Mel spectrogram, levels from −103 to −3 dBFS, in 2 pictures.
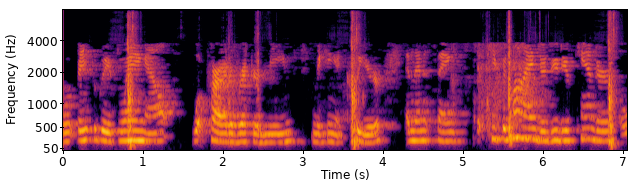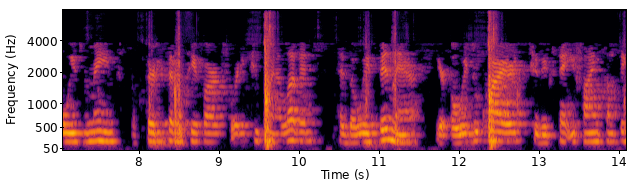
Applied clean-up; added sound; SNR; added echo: classical method Wiener filter.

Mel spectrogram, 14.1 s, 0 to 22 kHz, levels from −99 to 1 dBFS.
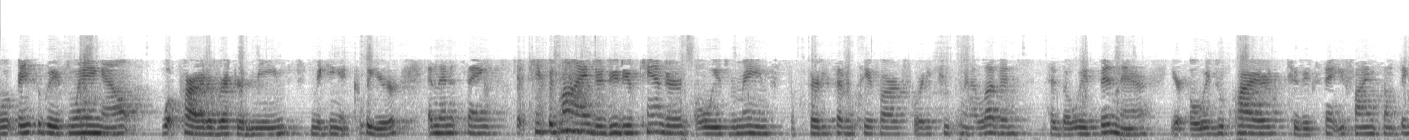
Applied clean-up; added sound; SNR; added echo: neural separator model SepFormer DNS4.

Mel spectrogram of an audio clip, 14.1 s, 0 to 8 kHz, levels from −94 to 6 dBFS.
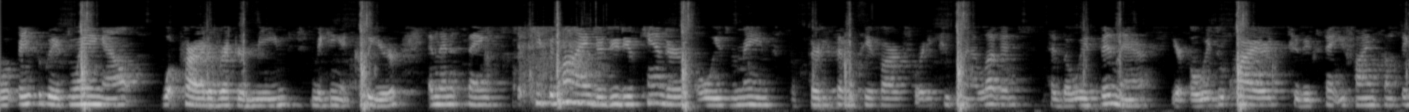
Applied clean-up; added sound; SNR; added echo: classical method log-MMSE.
